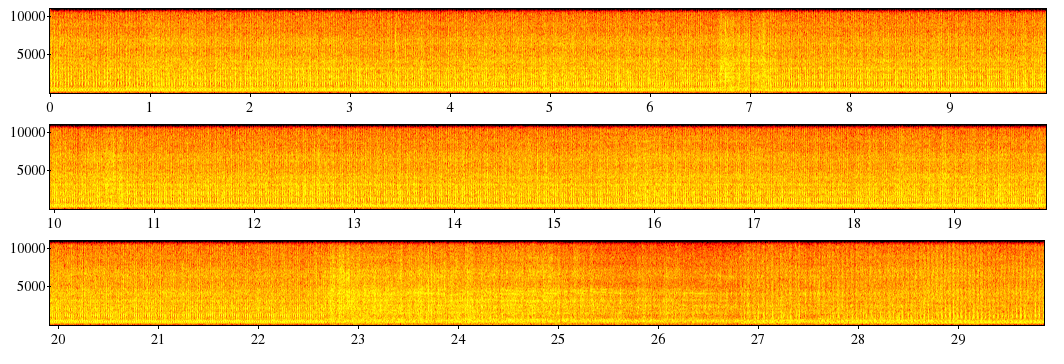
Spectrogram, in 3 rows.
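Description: Racing kart engine running flat out at a steady high pitch, with two brief dips about 7 and 10 seconds in. About three-quarters of the way through the pitch falls away and the sound turns rougher and a little quieter, then climbs again near the end.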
